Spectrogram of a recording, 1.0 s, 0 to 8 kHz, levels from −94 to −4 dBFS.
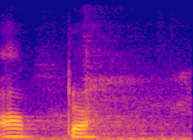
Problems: none marked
